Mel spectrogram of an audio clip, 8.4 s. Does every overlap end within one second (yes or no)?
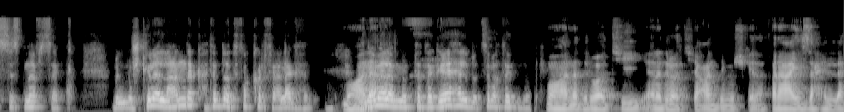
yes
